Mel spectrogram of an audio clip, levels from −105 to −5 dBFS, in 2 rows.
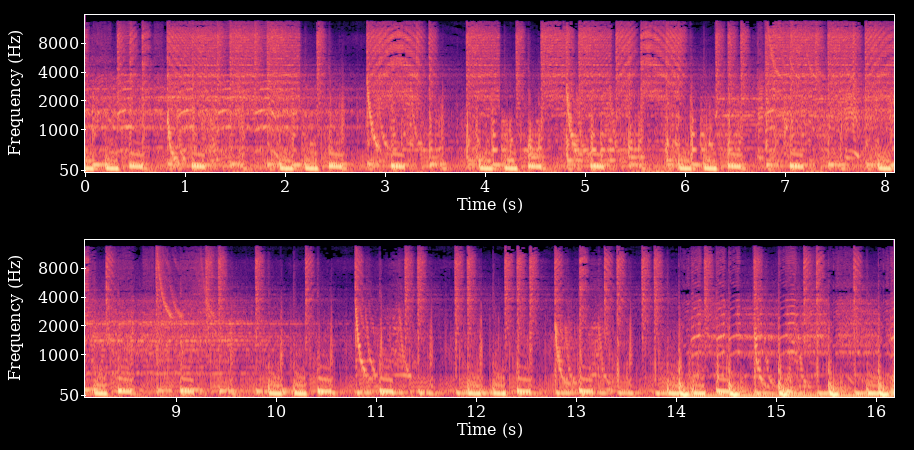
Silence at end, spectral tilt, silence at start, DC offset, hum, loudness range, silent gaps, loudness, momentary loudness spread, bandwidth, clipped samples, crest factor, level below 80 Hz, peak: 0 s; -5 dB/octave; 0 s; under 0.1%; none; 2 LU; none; -19 LUFS; 6 LU; 14 kHz; under 0.1%; 14 dB; -24 dBFS; -2 dBFS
